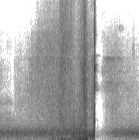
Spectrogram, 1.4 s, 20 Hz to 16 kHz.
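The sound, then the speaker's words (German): A golf club strikes the ball on a tee shot from a slightly elevated tee on hole 8: a brief rising swish ends in one sharp, crisp impact, followed by quiet. “Jetzt hast du einen wunderschönen Abschlag vor dir auf Loch Nummer 8. Leicht erhöht der Abschlag.”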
